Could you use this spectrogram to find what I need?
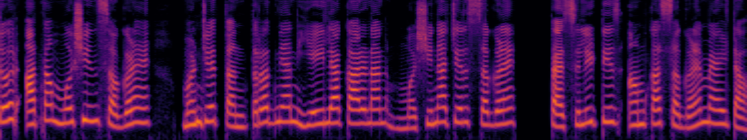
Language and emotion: Goan Konkani, neutral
